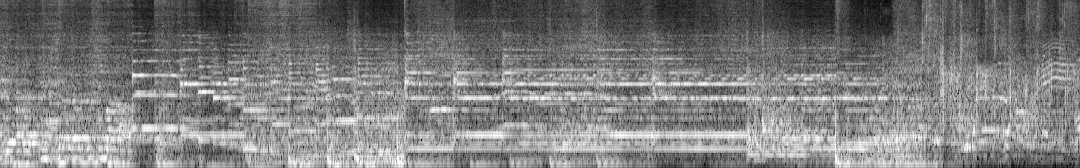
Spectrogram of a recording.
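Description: Live rockabilly band playing: drums, upright bass and guitars, with long held harmonica notes in the middle. The song winds down near the end as applause starts.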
